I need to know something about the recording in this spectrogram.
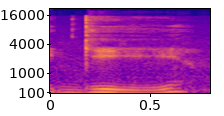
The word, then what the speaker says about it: Guy: sword users we have i don't know if you remember guy or gee some of these you guys didn't see because we didn't finish the game but we did see ghee it's it's spelled guy g-u-y he had green hair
